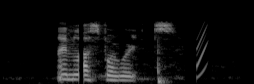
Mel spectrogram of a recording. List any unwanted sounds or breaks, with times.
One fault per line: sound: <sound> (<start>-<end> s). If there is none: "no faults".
sound: dropout (0.8-0.8 s)
sound: chirp (2.0-2.1 s)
